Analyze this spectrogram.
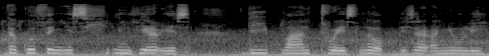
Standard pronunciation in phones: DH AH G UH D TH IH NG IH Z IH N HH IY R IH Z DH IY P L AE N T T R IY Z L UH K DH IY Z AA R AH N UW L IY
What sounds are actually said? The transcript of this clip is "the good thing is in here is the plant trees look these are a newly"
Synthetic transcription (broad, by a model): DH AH G UH D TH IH NG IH S IH N HH IY R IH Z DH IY P L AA N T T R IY S L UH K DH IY S AA R AH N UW L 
